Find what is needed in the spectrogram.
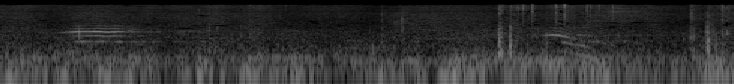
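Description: Outdoor walking ambience with a steady low rumble on the microphone. A short high-pitched call comes about a quarter second in, and a brief falling squeak with a click comes near the end.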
